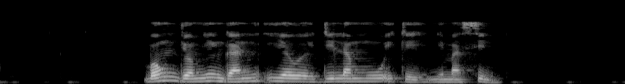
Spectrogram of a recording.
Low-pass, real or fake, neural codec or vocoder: 7.2 kHz; real; none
